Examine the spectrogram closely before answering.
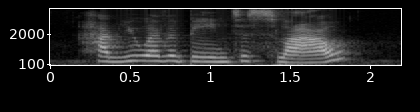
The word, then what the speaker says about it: Slough: ever been to Slough now this spelling of SL Oh ugh can be pronounced and I think three or four different ways but it depends if it's a noun a verb depends on the context okay today I've just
